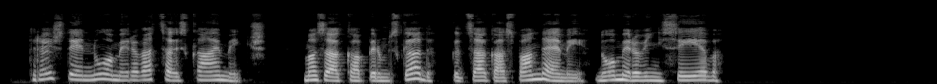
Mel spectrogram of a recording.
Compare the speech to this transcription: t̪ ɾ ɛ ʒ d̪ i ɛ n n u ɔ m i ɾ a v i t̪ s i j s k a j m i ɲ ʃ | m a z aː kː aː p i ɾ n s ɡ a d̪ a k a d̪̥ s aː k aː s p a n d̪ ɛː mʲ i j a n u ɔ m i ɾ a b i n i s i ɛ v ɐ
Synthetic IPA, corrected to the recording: t̪ ɾ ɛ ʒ d̪ i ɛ n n u ɔ m i ɾ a v æ t̪ s a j s k a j m i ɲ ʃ | m a z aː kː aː p i ɾ m s ɡ a d̪ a k a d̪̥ s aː k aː s p a n d̪ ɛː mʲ i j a n u ɔ m i ɾ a v i ɲ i s i ɛ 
